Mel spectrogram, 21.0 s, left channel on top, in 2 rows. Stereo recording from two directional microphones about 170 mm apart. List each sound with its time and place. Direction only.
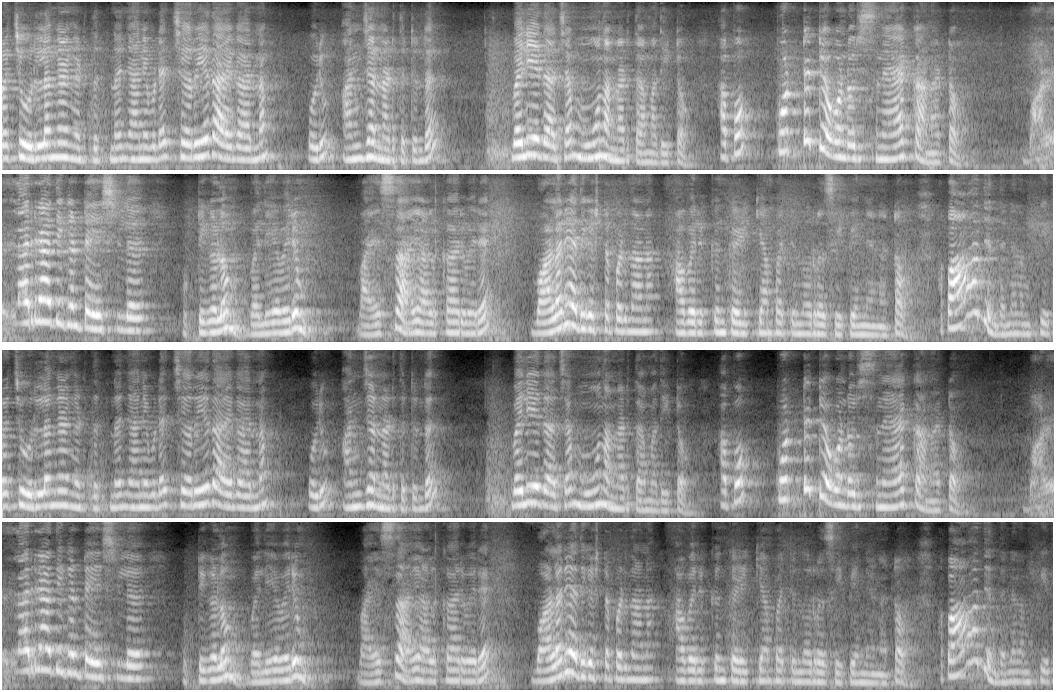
0.1 s a woman's voice: 35° left (ahead or behind)
20.0 s a woman's voice: 35° left (ahead or behind)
